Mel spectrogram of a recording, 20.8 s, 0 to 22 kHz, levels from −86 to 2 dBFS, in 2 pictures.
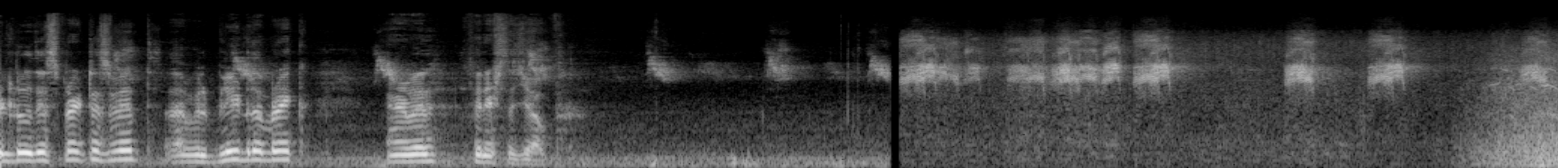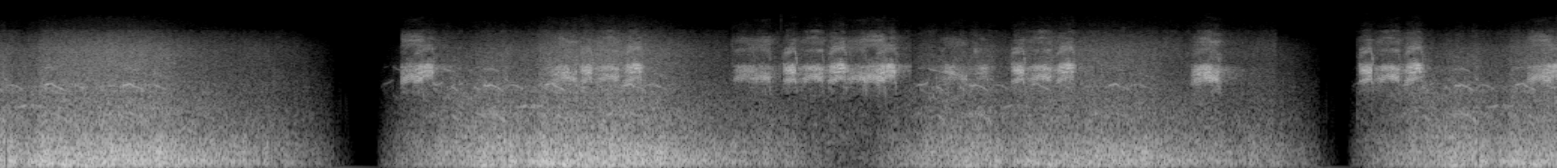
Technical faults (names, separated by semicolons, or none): none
